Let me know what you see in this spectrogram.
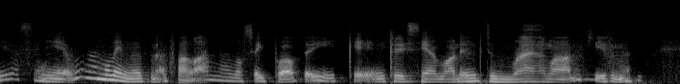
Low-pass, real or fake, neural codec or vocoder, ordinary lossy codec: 7.2 kHz; fake; codec, 16 kHz, 0.5 kbps, X-Codec, HuBERT features, trained on general audio; none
